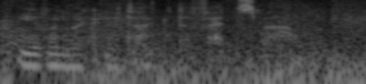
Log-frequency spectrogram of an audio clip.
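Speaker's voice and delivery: soft, unvoiced, secretive whisper.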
